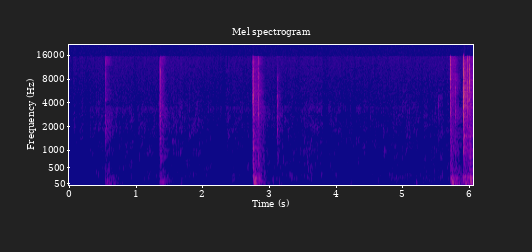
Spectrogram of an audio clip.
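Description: A grey laptop keyboard with black plastic keys is tapped by both hands with the fingertips. Scattered, soft key presses land with a low thump and a bright clicky edge, spaced by quiet pauses. A quicker cluster of taps comes at the end.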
